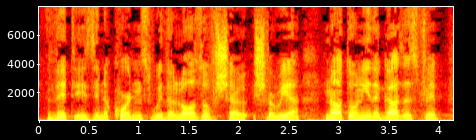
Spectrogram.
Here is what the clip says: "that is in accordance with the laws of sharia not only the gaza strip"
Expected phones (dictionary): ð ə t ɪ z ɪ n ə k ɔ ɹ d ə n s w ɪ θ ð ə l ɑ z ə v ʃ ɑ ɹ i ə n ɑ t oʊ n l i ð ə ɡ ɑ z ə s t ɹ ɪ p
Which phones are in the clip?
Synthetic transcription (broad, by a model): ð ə t ɪ z ɪ n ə k ɔ ɹ d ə n s w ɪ ð ə l ɑ z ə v ʃ ɑ ɹ i ə n ɑ t oʊ n l i ð ə ɡ ɑ z ə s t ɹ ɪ p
